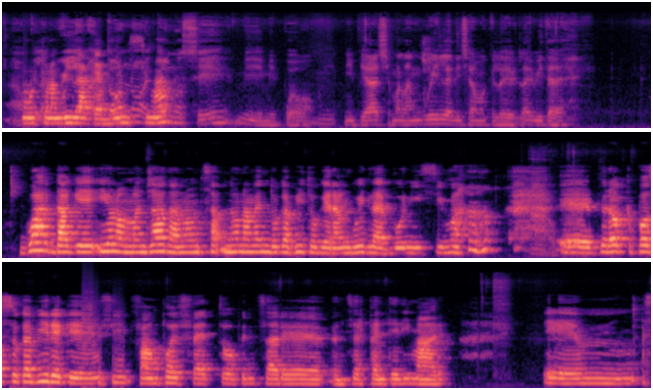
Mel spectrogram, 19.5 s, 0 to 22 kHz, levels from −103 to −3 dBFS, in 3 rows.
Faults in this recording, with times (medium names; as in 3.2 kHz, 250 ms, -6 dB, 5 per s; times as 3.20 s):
13.77–14.21 s: clipped -29.5 dBFS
